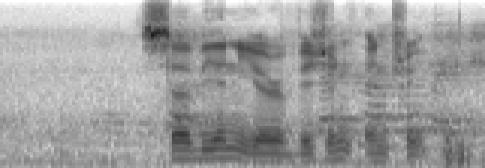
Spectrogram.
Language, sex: English, male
